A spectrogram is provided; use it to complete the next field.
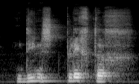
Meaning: drafted, conscripted; liable to be drafted
- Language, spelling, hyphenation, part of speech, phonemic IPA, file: Dutch, dienstplichtig, dienst‧plich‧tig, adjective, /ˌdinstˈplɪx.təx/, Nl-dienstplichtig.ogg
